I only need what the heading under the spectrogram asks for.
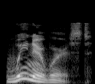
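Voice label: "wienerwurst", British English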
